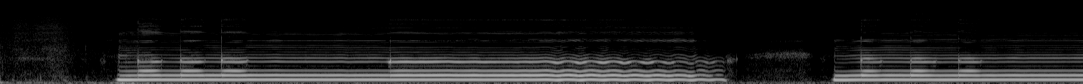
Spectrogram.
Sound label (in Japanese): ンガンガ 母音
